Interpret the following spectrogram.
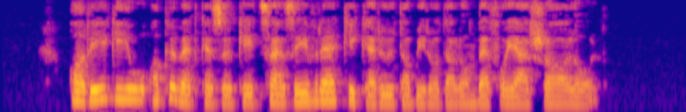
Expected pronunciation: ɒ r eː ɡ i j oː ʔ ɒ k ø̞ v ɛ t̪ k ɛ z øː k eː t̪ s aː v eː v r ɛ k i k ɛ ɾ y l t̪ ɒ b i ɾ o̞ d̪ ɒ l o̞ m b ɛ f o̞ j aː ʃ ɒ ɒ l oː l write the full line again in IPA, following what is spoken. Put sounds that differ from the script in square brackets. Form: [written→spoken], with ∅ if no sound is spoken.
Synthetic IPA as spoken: ɒ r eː ɡ i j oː ʔ ɒ k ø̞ v ɛ t̪ k ɛ z øː k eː t̪ s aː [v→z] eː v r ɛ k i k ɛ ɾ y l t̪ ɒ b i ɾ o̞ d̪ ɒ l o̞ m b ɛ f o̞ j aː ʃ ɒ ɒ l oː l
